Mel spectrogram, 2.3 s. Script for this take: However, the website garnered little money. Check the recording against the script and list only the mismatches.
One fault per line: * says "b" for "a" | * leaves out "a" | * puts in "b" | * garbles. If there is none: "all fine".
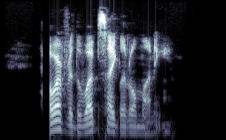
* leaves out "garnered"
